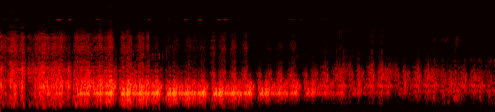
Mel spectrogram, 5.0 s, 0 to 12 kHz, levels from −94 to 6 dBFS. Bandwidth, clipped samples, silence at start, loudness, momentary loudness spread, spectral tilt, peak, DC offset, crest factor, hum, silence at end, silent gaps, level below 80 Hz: 10.5 kHz; under 0.1%; 0 s; -46 LUFS; 18 LU; -5.5 dB/octave; -28 dBFS; under 0.1%; 20 dB; none; 0 s; none; under -90 dBFS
